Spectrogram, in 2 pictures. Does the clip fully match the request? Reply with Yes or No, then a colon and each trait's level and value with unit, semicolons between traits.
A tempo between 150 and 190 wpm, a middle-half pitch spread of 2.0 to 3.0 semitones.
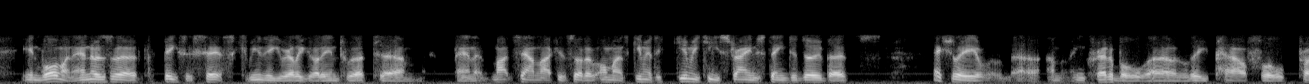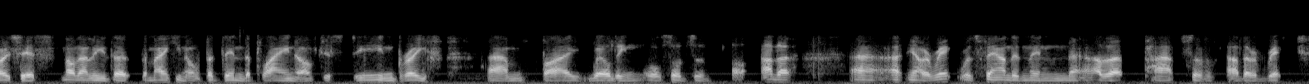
Yes: average, 165 wpm; average, 2.7 semitones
